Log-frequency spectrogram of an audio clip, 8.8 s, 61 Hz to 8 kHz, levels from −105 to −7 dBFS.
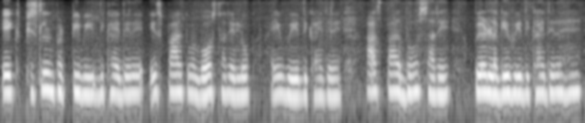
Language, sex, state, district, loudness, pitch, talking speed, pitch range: Hindi, female, Karnataka, Bangalore, -18 LUFS, 195 Hz, 190 wpm, 190-205 Hz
